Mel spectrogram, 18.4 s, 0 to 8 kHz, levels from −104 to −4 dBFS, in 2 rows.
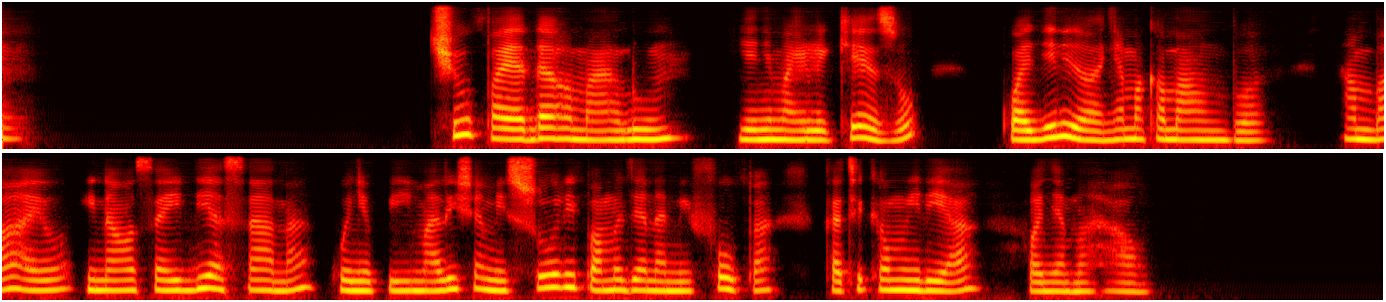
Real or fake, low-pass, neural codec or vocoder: fake; 7.2 kHz; codec, 16 kHz, about 1 kbps, DyCAST, with the encoder's durations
